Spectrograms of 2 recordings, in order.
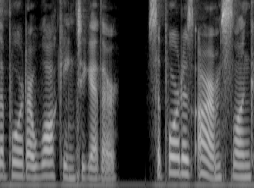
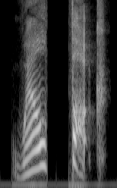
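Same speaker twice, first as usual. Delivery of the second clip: loud, high, angry curse; pissed off; 7 semitones higher, 10 dB louder than usual. A narrator's reading. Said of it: "G sounded pissed".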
